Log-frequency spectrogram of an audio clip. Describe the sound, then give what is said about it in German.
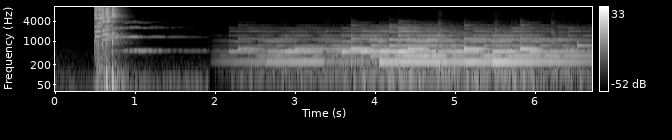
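A single bright clink of glasses in a toast rings out near the start, its tones fading quickly, before soft layered music rises and continues steadily to the end. No voices are heard. “Auf Jana. Auf uns alle. Und auf die Musik.”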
